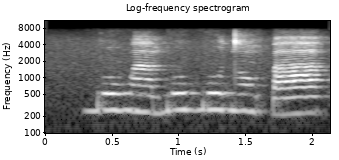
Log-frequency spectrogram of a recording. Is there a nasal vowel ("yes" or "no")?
yes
